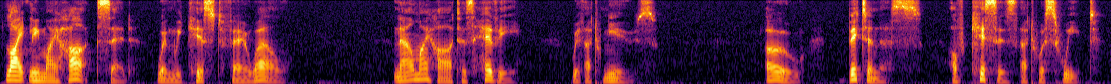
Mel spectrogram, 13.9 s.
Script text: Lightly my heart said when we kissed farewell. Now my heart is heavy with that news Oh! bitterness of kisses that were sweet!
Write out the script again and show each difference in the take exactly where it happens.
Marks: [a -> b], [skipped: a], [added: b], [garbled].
Lightly my heart said when we kissed farewell. Now my heart is heavy with that news Oh! bitterness of kisses that were sweet!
